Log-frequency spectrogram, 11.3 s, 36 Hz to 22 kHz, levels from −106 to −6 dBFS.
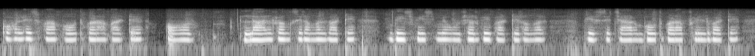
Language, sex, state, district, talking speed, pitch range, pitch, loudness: Hindi, female, Uttar Pradesh, Ghazipur, 125 wpm, 235-245 Hz, 240 Hz, -18 LUFS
